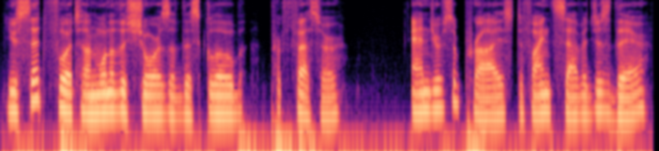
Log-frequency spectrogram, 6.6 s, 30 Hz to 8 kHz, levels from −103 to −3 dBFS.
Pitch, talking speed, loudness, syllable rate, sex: 125 Hz, 175 wpm, -20 LUFS, 5.4 syllables/s, male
